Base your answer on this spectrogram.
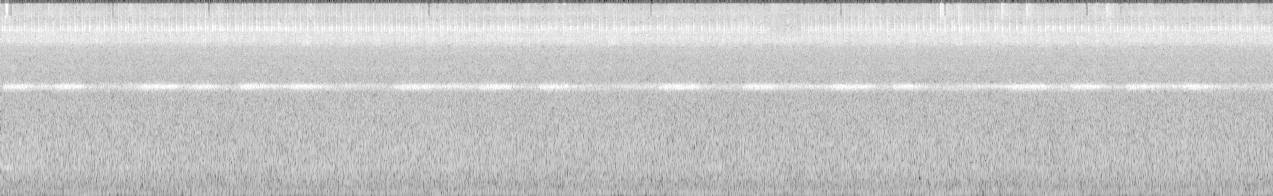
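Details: Southern Crimea at night with crickets singing and a night breeze: an unbroken series of high, ringing trill bursts, each under a second, running steadily across the recording over windy hiss and a faint very high insect drone.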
